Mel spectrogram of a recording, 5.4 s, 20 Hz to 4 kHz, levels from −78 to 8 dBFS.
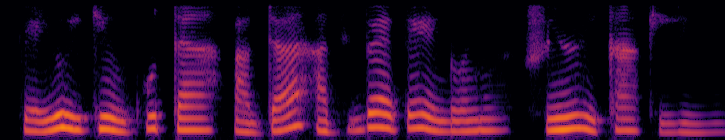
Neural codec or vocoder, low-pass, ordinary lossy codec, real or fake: codec, 16 kHz, about 1 kbps, DyCAST, with the encoder's durations; 3.6 kHz; none; fake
